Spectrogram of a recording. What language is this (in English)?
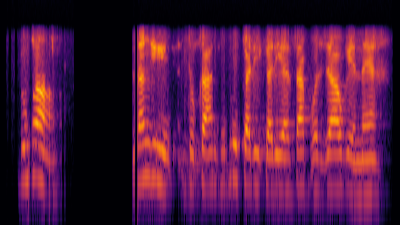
Manipuri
